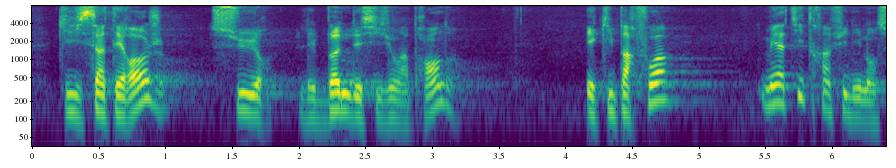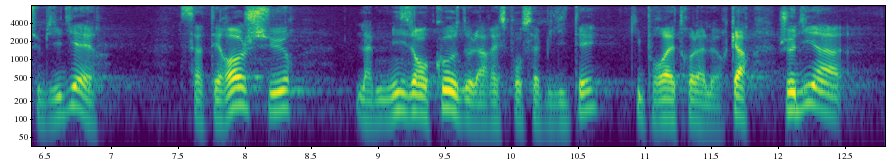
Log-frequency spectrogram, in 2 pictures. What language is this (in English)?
French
